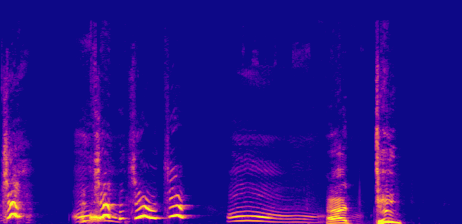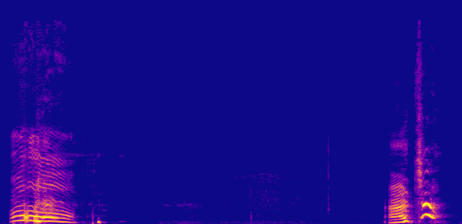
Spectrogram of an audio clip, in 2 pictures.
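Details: Baby laughing and squealing with a few abrupt sneeze bursts in a small room; ordinary sneezing.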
